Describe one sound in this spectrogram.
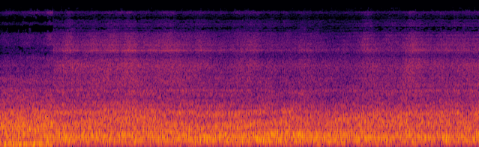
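Jet engines whine and rumble as fighter jets taxi past.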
